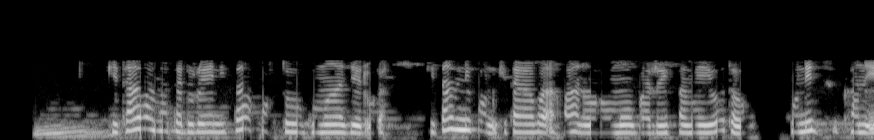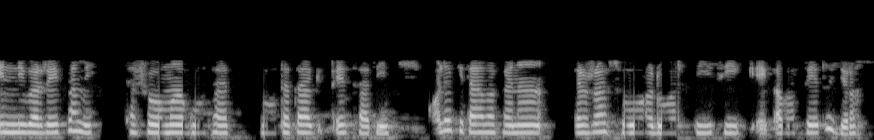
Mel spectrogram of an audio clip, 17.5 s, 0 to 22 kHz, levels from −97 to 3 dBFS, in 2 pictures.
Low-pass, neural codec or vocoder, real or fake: 3.6 kHz; none; real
